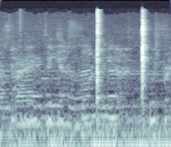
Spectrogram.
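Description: Two sharp clicks, one about a second in and one near the end, over a low steady hum and faint background music.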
